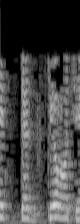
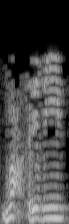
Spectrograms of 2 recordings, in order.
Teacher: التذكرة الراء مفخمة، معرضين الراء هنا تكون أكثر رقة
